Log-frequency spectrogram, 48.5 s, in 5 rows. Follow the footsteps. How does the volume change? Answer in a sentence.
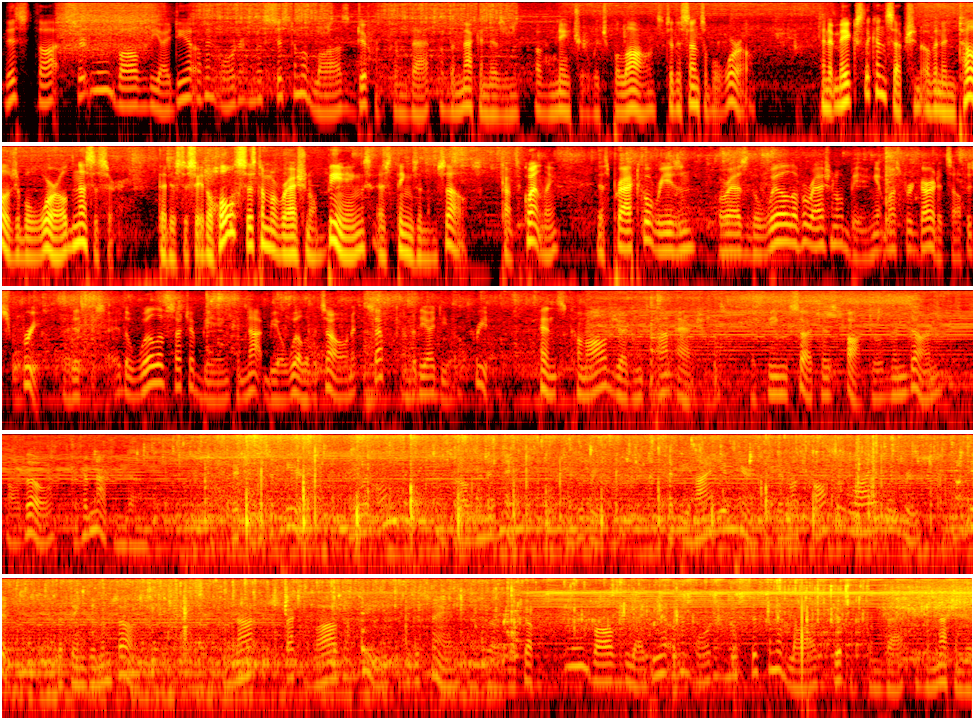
The volume of the footsteps goes down.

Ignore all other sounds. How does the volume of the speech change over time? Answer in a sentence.
The loudness of the speech goes up, then down.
